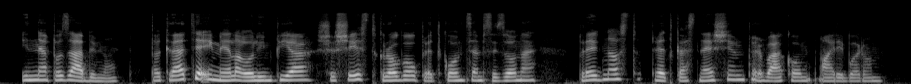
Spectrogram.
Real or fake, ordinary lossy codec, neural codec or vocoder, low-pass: fake; none; codec, 24 kHz, 1 kbps, SNAC; none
